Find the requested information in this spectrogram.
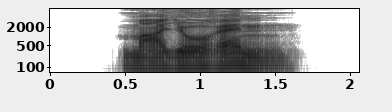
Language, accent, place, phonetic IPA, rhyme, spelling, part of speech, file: German, Germany, Berlin, [majoˈʁɛn], -ɛn, majorenn, adjective, De-majorenn.ogg
- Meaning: at legal age, not underage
